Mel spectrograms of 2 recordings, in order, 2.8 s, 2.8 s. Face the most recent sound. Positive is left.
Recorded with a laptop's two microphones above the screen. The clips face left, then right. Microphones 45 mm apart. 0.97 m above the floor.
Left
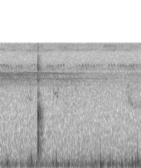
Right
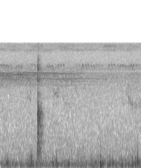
turn(degrees=-10)  # may be behind; listen again after turning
